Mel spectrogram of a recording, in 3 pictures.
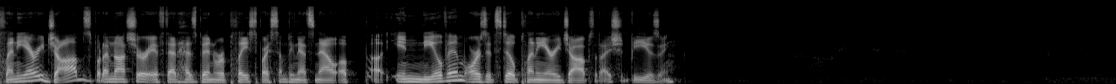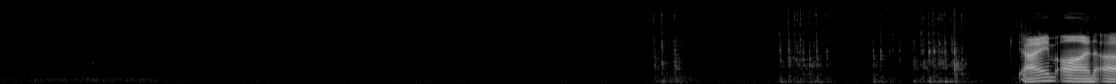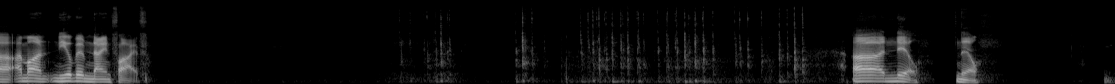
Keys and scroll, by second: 18.6-20.9 typing, 26.2 ctrl+a, 26.6-30.6 typing.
